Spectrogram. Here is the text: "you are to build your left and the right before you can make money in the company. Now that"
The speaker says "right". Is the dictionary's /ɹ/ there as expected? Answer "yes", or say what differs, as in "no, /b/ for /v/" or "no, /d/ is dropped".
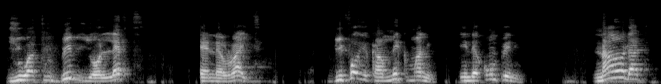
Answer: yes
